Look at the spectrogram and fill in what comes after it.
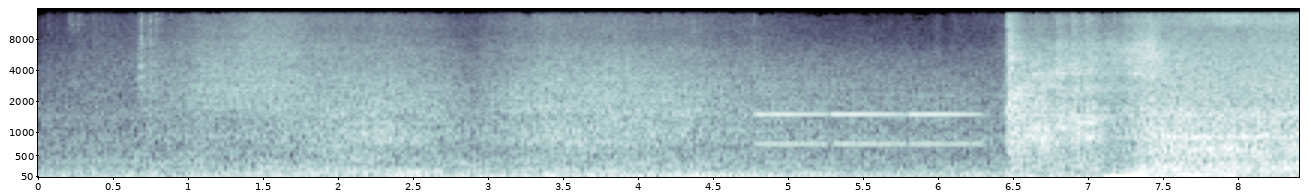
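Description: A Ford sedan's engine cranks and catches about six and a half seconds in, then runs on steadily. Just before it, the car's electronic warning chime beeps.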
